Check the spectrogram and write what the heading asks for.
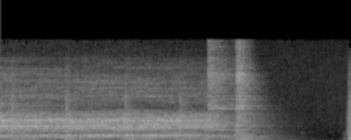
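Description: Show choir singing a held chord in several parts. The chord fades away in the last second to a brief pause.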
